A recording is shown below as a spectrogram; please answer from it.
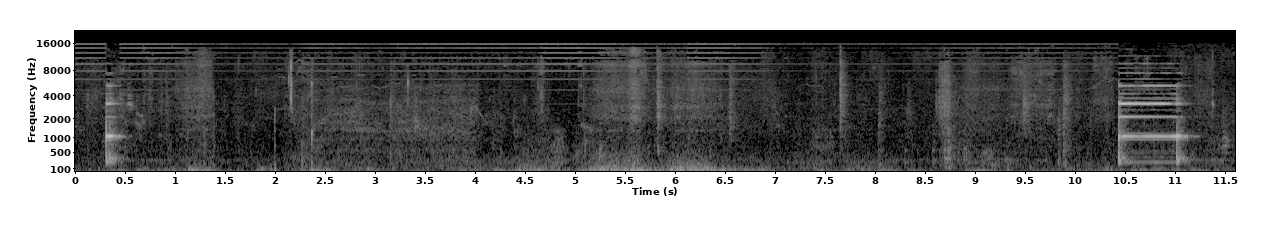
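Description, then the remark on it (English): A game show countdown timer set to 10 seconds while contestants discuss and write down answers to a bird identification question: a short electronic tone opens it, about ten seconds of quiet room murmur follow, then a loud, harmonically rich buzzer-like beep ends it. “I'll put 10 seconds on the clock.”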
